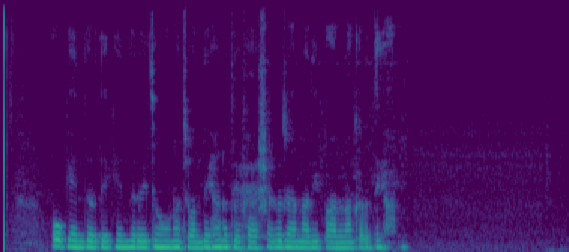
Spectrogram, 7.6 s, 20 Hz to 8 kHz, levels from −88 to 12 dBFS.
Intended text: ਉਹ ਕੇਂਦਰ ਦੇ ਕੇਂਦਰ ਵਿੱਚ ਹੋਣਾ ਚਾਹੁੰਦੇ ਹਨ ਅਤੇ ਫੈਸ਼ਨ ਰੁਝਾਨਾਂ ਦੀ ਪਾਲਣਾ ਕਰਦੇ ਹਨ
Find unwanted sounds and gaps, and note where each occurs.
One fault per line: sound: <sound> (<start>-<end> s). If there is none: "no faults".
no faults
